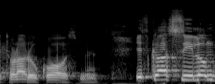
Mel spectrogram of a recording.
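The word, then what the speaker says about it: coelom: इसके बाद सीलोम की बात करते हैं। सीलोम में ओ साइलेंट है, याद रखना, ई कहीं खेल है, ये ई का खेल है।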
